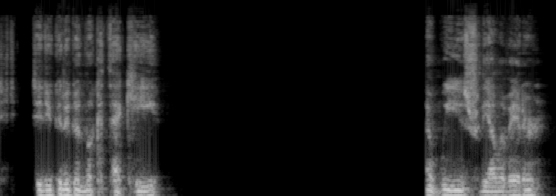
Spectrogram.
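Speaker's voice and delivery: quiet mutter kept under the breath. Asking a companion in character about the elevator key: said under the breath. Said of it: "under my breath say".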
